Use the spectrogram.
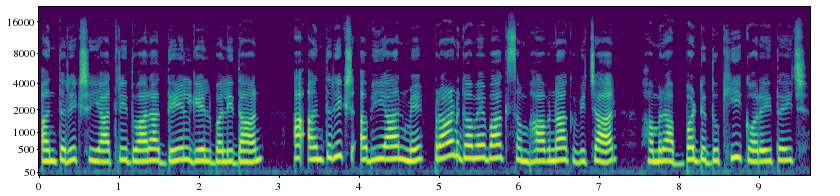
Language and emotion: Maithili, sad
